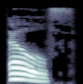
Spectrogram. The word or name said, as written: l's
